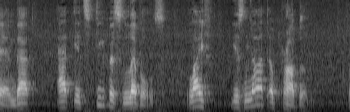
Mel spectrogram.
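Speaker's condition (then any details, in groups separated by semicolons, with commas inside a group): ALS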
